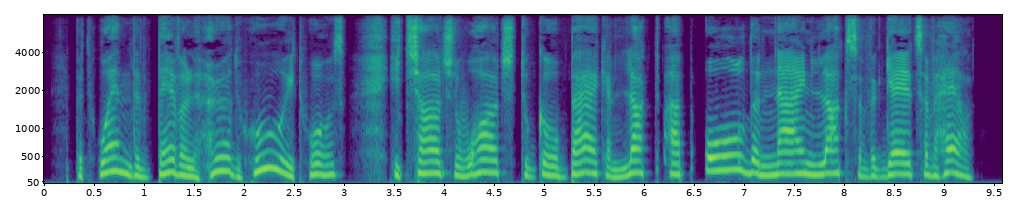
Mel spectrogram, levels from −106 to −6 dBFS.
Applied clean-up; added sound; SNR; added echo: none; none; none; none.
